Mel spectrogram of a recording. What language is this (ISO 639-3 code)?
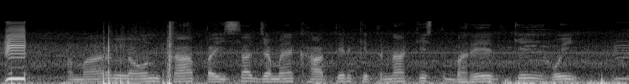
bho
